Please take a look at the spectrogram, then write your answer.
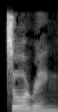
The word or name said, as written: soaring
